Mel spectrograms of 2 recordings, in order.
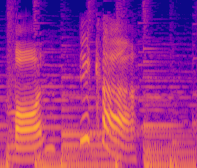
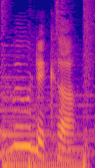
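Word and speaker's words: Monika: Monica. That's not how you say my name at all. It's Moonica, like a cow.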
